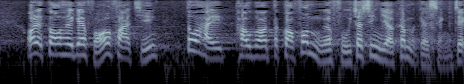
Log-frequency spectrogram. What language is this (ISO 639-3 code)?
yue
